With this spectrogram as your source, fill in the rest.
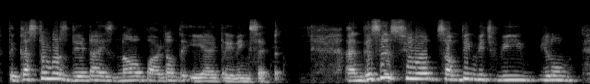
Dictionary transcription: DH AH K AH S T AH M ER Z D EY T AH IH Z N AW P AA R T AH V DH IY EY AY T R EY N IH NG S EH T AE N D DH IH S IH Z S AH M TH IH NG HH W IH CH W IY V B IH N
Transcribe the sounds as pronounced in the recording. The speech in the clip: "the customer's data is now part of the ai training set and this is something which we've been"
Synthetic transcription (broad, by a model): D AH K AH S T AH M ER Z D EY T AH IH Z N AW P AA R T AH V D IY EY AY T R EY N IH NG S EH T AE N D IH S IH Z S AH M T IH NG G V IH CH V IY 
